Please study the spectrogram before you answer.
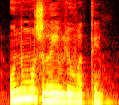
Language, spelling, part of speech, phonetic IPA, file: Ukrainian, унеможливлювати, verb, [ʊnemɔʒˈɫɪu̯lʲʊʋɐte], Uk-унеможливлювати.ogg
- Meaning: to make impossible, to render impossible, to prevent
